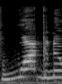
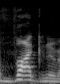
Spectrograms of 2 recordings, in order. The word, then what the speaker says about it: Wagner: would be glorious it's Wagner with the shot or Vagner I believe I believe that's how it's pronounced anyway he is German as Here Comes Ole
